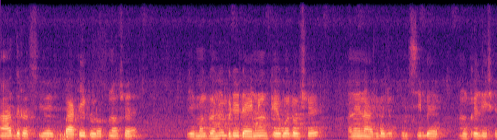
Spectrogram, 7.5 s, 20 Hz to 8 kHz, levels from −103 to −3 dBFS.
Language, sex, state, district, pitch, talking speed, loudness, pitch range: Gujarati, male, Gujarat, Valsad, 140 Hz, 160 wpm, -19 LUFS, 135-145 Hz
